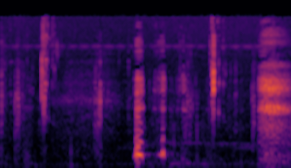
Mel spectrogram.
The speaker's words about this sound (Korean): 네, 막 들어가요. 씹는 소리.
